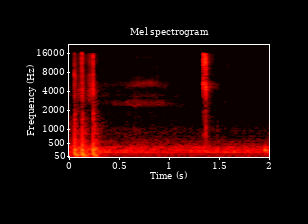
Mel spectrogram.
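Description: Very faint handling of a paper flyer: a brief rustle at the start and a single sharp click about a second and a half in, over a low steady hum.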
